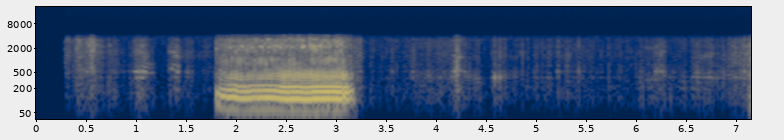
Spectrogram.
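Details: Sleeping dog: one loud, low, rattling snore lasting about a second and a half with soft snuffling breaths around it; ordinary snoring.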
